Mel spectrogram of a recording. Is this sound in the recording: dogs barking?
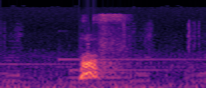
yes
